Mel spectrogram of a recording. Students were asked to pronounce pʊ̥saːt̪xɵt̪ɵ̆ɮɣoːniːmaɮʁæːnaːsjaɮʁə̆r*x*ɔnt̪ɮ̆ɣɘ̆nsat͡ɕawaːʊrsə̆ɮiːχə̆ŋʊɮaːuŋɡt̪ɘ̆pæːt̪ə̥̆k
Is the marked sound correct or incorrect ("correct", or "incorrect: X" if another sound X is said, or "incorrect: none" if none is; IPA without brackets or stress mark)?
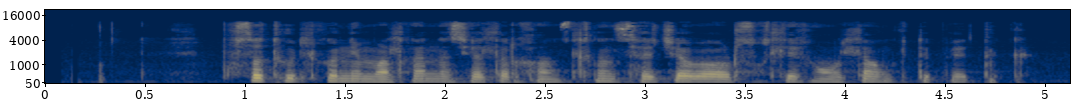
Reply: incorrect: χ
